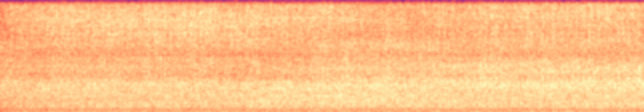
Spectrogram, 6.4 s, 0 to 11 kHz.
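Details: Old Toyota Tundra V8 idling during intake spray test for a bank one code, passenger side, no change: uneven, lumpy, hissy idle that feels rich; AC cycling causes some up-and-down; diagnosed as an inaccurate mass air flow sensor.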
